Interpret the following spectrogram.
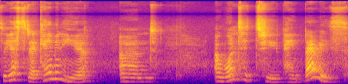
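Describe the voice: With big pitch swings and a bright, sharp tone, a woman at a medium pitch talks at a slow pace over audible room echo.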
